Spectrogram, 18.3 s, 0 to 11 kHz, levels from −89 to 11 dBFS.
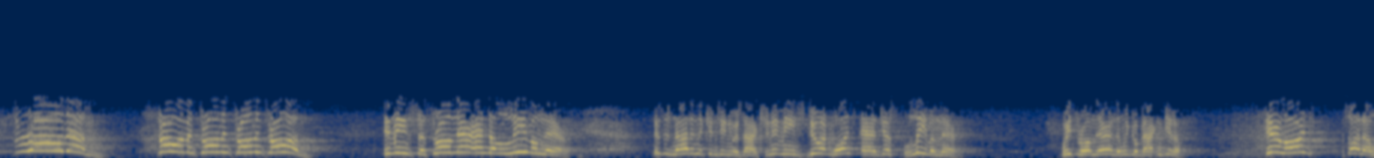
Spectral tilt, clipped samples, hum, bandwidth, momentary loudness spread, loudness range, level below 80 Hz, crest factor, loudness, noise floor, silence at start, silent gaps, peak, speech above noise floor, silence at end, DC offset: -8.5 dB/octave; under 0.1%; none; 4.4 kHz; 15 LU; 4 LU; -72 dBFS; 16 dB; -17 LUFS; -59 dBFS; 0.2 s; none; -2 dBFS; 42 dB; 0 s; under 0.1%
